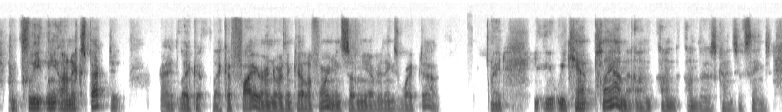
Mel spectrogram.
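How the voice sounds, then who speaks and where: A man speaks in a dark, mellow tone at a fairly low pitch, somewhat breathy and at a moderate pace. His intonation is lively against a quiet background. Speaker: spiritual teacher; former voice-over artist. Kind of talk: interview answer.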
